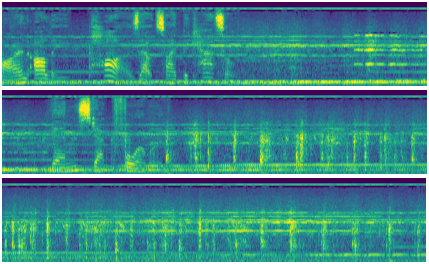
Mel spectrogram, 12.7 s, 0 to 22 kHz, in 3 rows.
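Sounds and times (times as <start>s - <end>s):
faint steady hum: 0.0s - 12.7s
speech: 0.1s - 3.0s, 4.7s - 7.3s
horses' hooves clip-clopping over a hard surface: 4.7s - 12.7s.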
